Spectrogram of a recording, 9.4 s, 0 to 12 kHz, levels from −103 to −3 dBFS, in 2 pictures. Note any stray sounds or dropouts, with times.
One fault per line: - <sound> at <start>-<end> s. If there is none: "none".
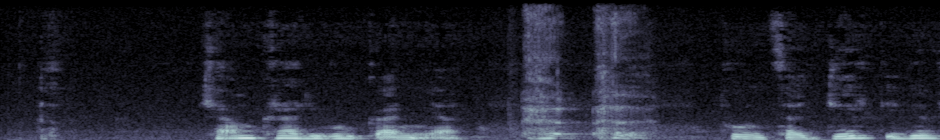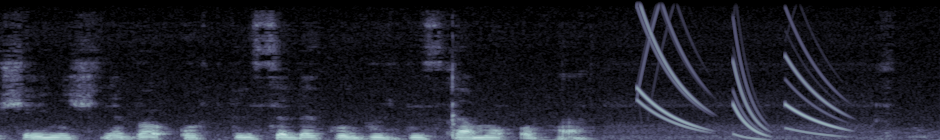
- cough at 2.5-3.3 s
- chirp at 7.9-9.0 s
